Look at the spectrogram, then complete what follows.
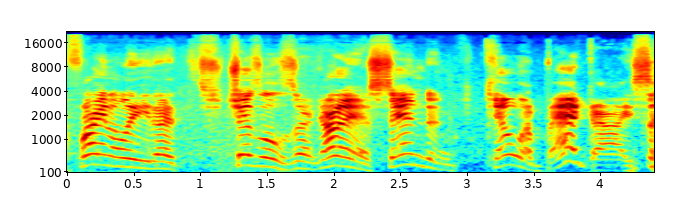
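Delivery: very high, full cartoon villain voice. Describing a game's boss who sounds like Skeletor, doing a Skeletor impression. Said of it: "That was my Skeletor plus final boss vibes impression".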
